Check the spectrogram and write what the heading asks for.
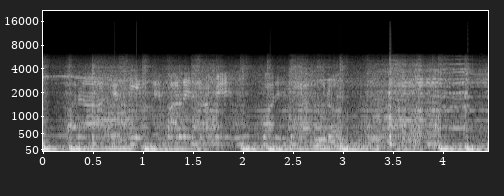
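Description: Live rock band playing a song, with electric guitars over bass and drums and a man singing.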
